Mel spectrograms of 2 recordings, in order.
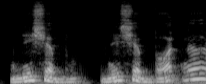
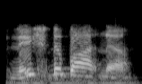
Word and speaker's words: Nishnabotna: Something like a Nishabotna or something? Nishnabotna.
